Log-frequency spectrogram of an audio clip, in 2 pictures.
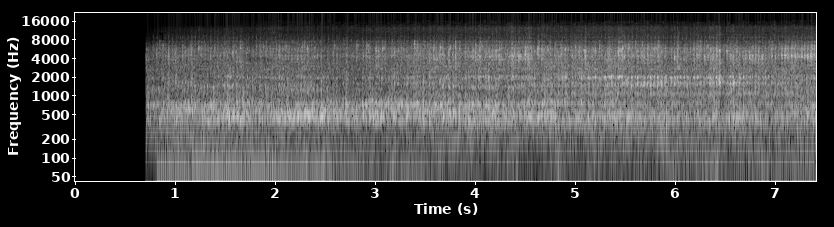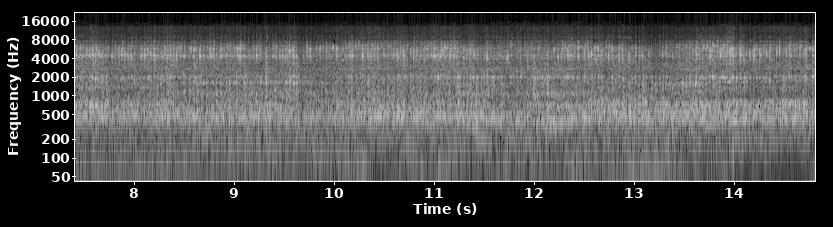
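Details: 2007 Hyundai Sonata at idle: sudden steady loud chattering rattle, even and continuous; with the belt removed the alternator was found making the noise, with burning-wiring smell, and alternator and belt were replaced.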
